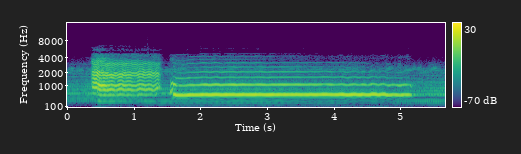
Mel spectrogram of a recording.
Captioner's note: howling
